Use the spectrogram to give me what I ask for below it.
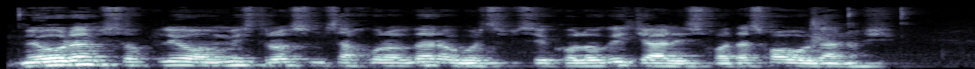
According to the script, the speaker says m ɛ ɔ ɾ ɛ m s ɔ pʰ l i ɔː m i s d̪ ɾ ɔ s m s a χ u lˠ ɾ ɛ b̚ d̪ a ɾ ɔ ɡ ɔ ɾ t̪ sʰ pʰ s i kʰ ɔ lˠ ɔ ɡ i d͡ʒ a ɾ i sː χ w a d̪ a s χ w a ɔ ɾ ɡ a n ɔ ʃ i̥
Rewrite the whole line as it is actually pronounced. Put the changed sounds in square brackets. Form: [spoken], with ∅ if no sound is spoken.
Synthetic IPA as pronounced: m ɛ ɔ ɾ ɛ m s ɔ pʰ l i ɔː m i s d̪ ɾ ɔ s m s a χ u [∅] ɾ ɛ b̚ d̪ a ɾ ɔ ɡ ɔ ɾ t̪ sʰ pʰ s i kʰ ɔ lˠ ɔ ɡ i d͡ʒ a ɾ i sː χ w a d̪ a s χ w a ɔ ɾ ɡ a n ɔ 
